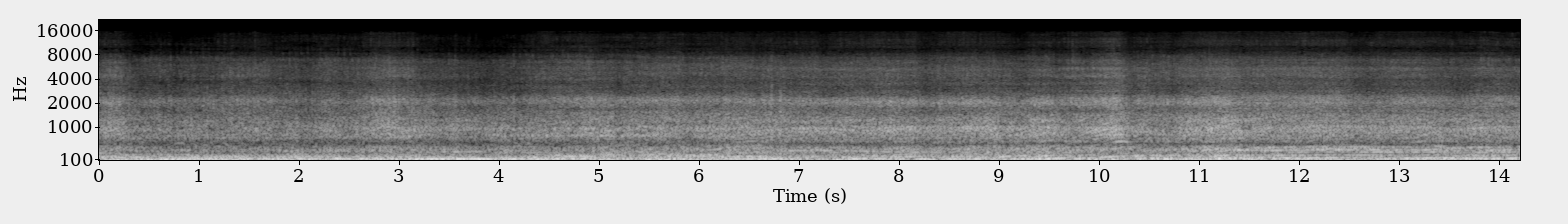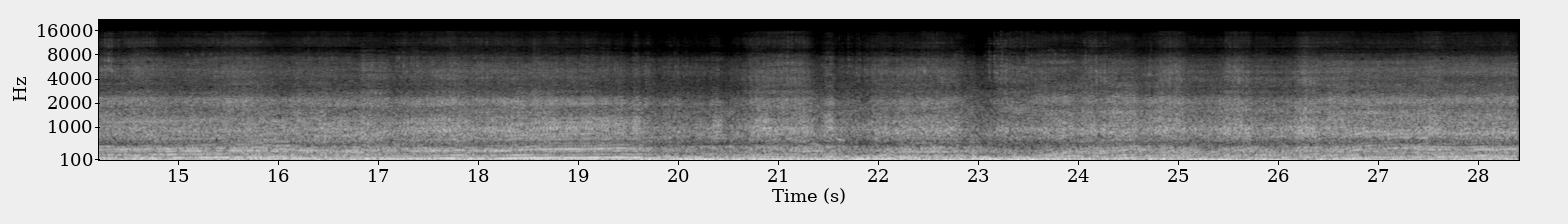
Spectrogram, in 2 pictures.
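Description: Engines of several full-size demolition derby cars running hard at once, revving up and down over and over.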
